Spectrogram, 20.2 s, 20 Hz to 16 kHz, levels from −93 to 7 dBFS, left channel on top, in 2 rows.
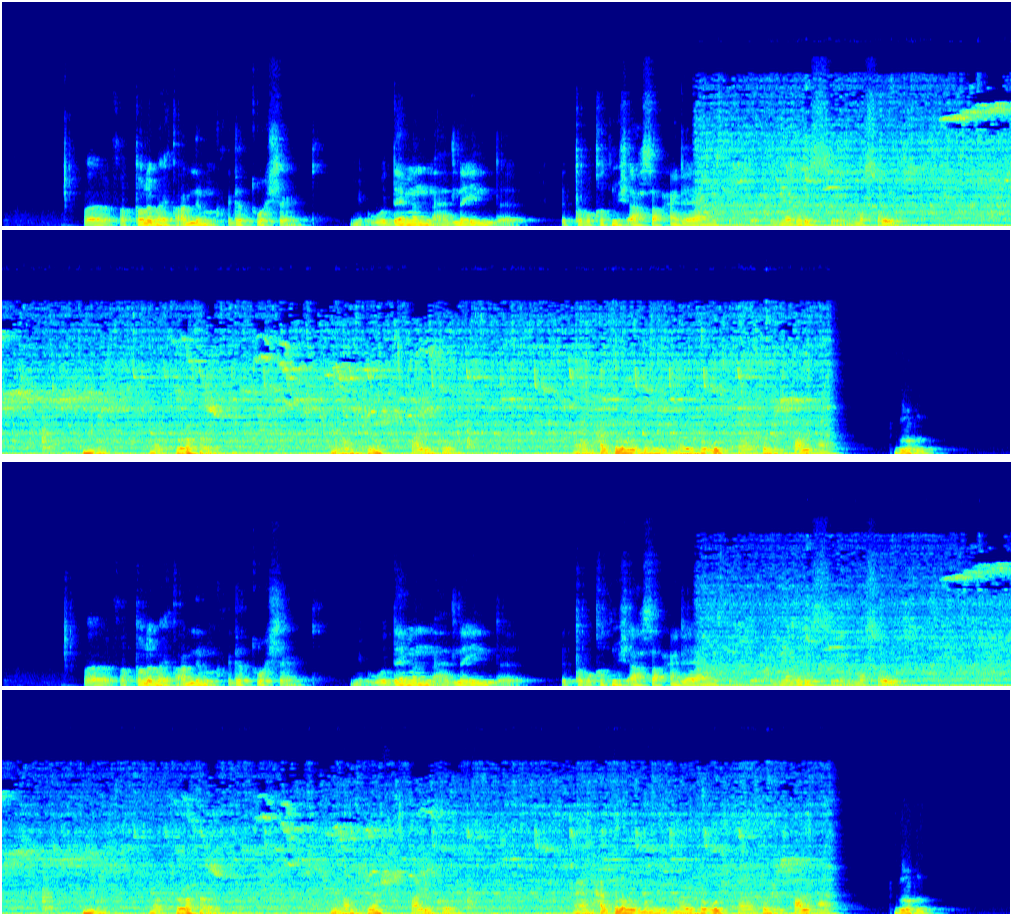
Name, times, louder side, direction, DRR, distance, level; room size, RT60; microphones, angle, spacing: voice 1, 0.8-3.0 3.5-5.1 5.7-9.0, left 1 dB, 30° left, 2 dB, 1.0 m, -31 dB
sound 1, 6.9-18.4, left 1 dB, 80° left, 3.6 m, -32 dB
voice 2, 11.6-12.3 13.3-14.7 15.8-18.4 19.0-19.3, right 1 dB, 20° right, 4 dB, 1.3 m, -26 dB
11.0 x 3.6 x 4.7 m, 0.42 s
head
